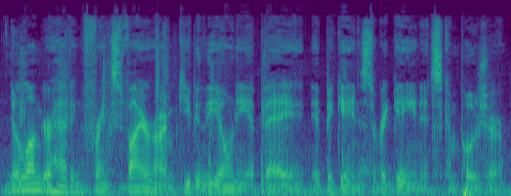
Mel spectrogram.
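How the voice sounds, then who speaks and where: Deep-voiced male narrator. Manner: steady, measured storytelling. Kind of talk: scripted second-person narration. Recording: clear background noise.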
